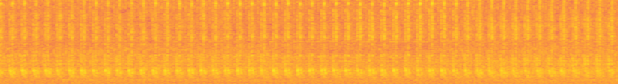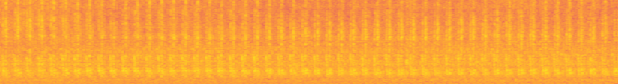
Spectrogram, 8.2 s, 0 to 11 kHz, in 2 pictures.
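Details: Hinomoto E230 diesel tractor, first run after sitting parked for years: steady diesel idle, even clatter about three firings a second, no misses or knocks; engine healthy and settled.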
